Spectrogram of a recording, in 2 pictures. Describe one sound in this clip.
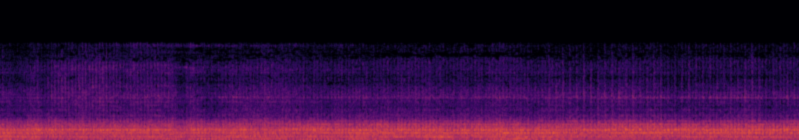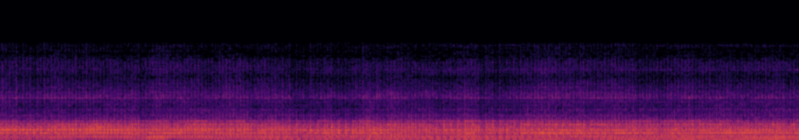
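A vibratory pile driver hums and rattles loudly and steadily.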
